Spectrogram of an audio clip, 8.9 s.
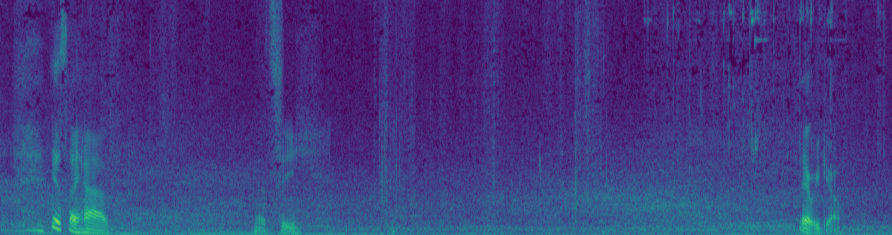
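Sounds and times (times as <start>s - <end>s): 
speech: 0.4s - 1.2s, 2.5s - 3.1s, 8.0s - 8.5s
bunch of keys jangling: 6.4s - 8.9s.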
